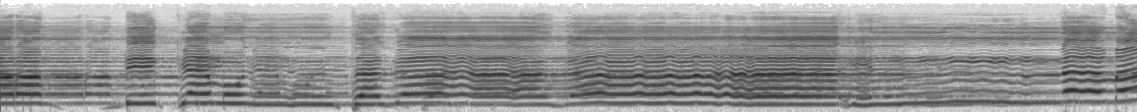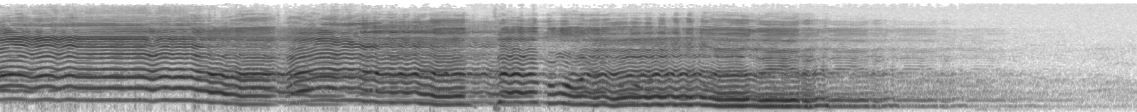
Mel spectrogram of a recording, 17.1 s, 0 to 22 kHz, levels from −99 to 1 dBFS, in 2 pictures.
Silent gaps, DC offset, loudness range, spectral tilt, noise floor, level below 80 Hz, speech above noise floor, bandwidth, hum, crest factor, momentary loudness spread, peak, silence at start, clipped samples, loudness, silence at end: none; under 0.1%; 5 LU; -0.5 dB/octave; -57 dBFS; -74 dBFS; 32 dB; 19 kHz; none; 16 dB; 10 LU; -6 dBFS; 0 s; under 0.1%; -19 LUFS; 1.3 s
